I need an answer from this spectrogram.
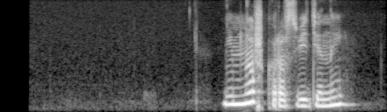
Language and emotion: Russian, sad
